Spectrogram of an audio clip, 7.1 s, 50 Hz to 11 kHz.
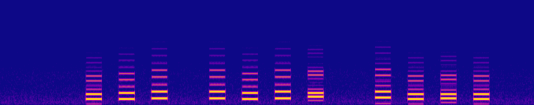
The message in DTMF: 126 6260 9141

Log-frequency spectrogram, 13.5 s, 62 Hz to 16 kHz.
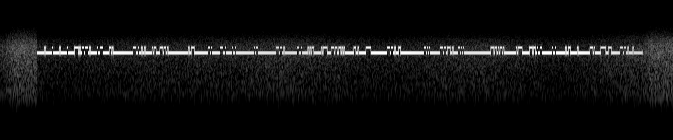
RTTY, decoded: AGN? AGN? PSE RPT UR NR DE W2HTM K

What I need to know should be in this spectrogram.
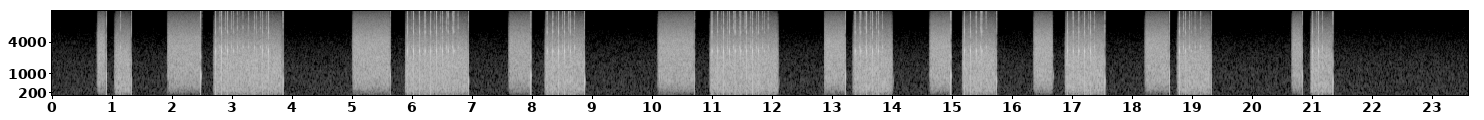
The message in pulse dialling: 1 0 9 5 0 5 4 5 4 2

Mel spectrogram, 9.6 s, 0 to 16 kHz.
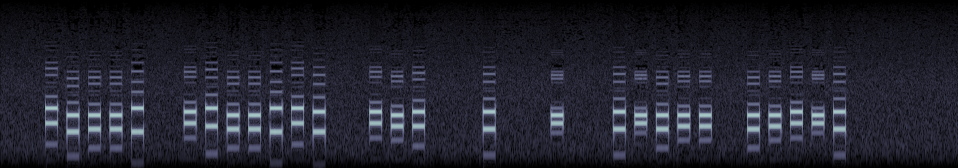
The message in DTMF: #1443 09443#2 078 5 * 5*477 470*5

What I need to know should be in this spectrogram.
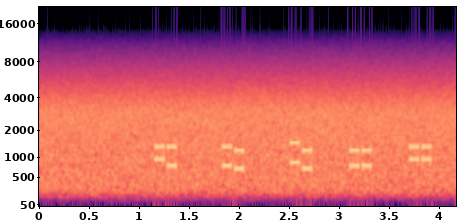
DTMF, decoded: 05 51 91 44 00

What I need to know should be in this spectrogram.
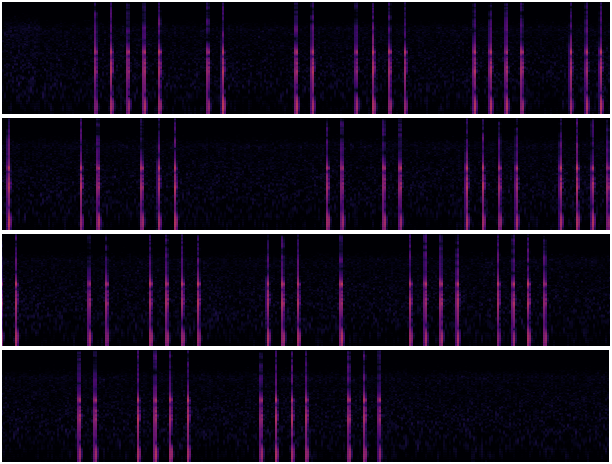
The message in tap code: WITH GUILT IS

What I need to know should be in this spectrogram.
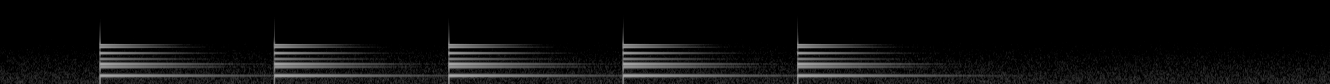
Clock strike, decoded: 5

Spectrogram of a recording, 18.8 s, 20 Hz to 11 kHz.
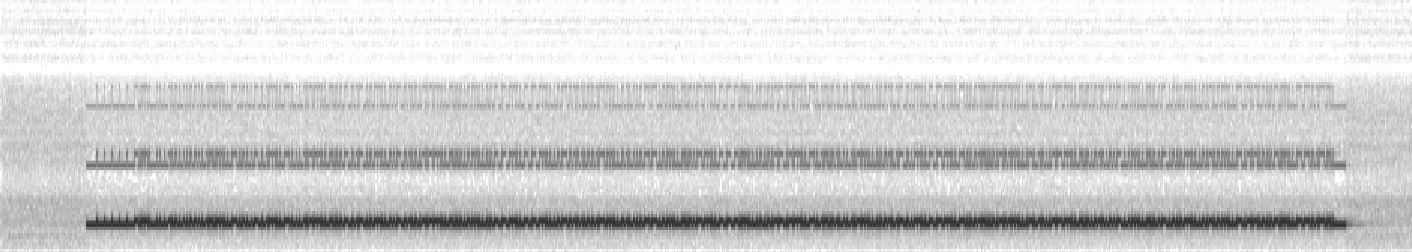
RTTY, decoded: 7212074 56197 5173 429892 098233 462 699 99 2588285 812552 405 99 26393 5748173 68790 95 5684638 37035 4080091 41926 232 53326 55854

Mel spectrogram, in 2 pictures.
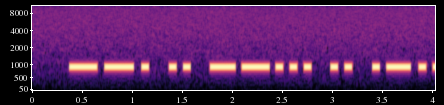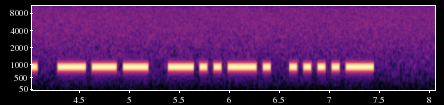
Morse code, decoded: GI7ILO/4

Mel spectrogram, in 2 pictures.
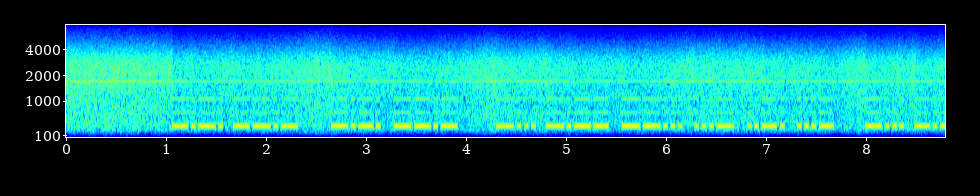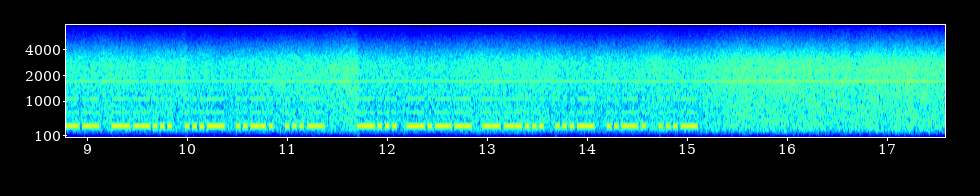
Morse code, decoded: CQ CQ BY7VFV BY7VFV BY7VFV

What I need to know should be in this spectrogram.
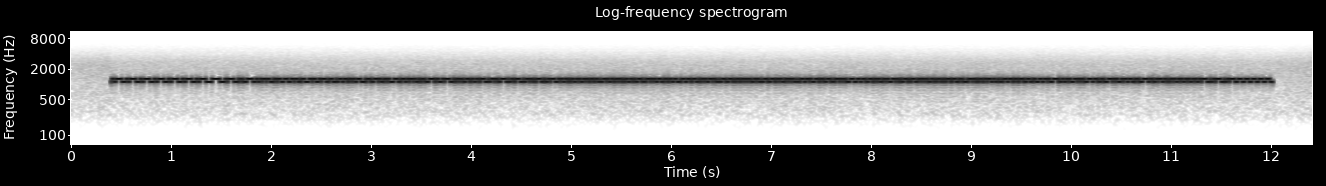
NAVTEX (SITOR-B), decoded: ZCZC KB58 GALE WARNING 357. S 8 TO 9 EXPECTED SOON. NNNN

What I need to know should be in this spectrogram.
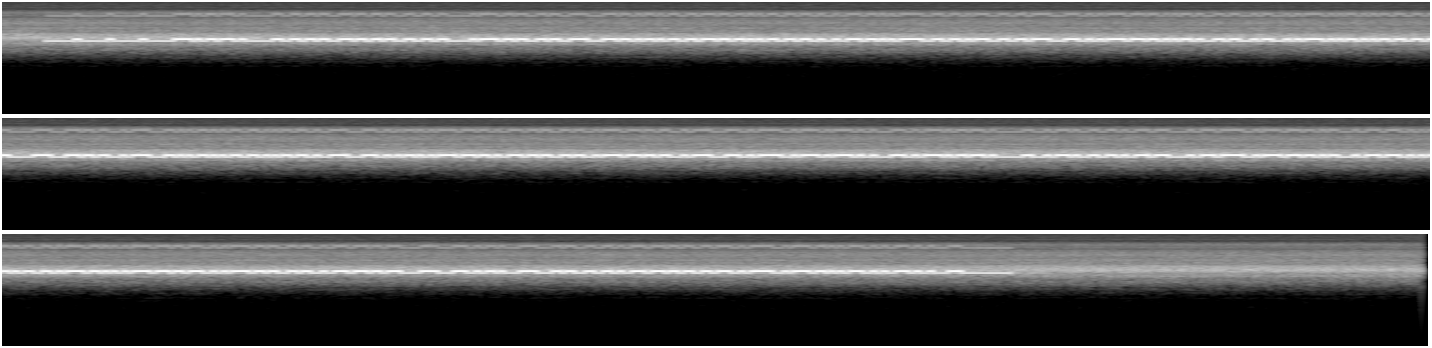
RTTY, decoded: IL LIVELLO DI RIPARTIZIONE SUCCESSIVO CORRISPONDE ALLE CONTEE, CHIAMATE BANDIERE NELLA MONGOLIA INTERNA.

